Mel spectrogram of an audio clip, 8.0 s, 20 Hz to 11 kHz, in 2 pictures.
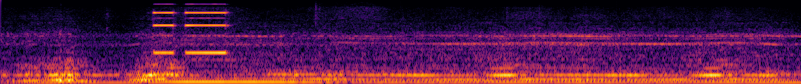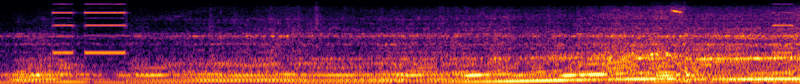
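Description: A stage 3 Renault Megane IV RS Trophy R, front-wheel drive, revs hard for a launch start, its engine droning loudly up close, dipping at each gear shift and climbing steadily in pitch as it accelerates.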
